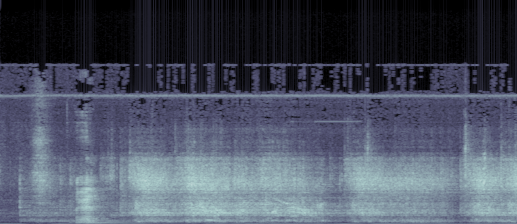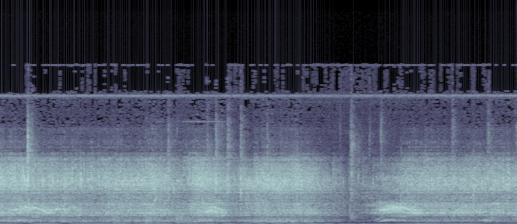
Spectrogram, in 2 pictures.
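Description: Video game combat sounds of blows and impacts clash.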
